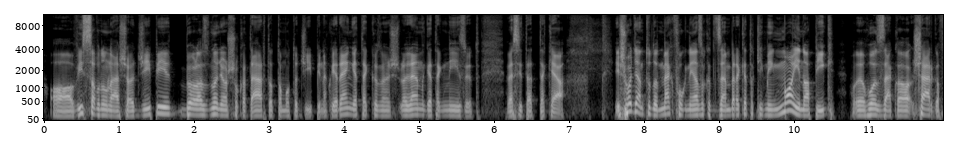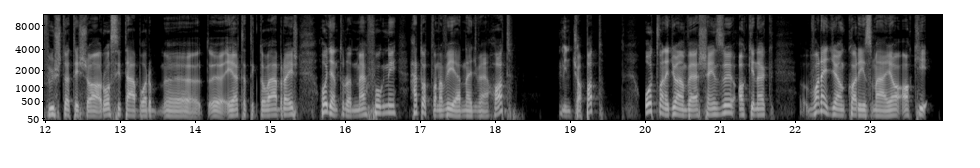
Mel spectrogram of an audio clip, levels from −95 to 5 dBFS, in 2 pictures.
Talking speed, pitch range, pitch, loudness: 160 wpm, 120-145 Hz, 130 Hz, -31 LUFS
